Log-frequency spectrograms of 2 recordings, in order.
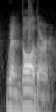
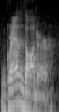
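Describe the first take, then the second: First: Granddaughter with DAUGHTER punched louder; wrong stress on DAUGHTER. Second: Granddaughter said slowly, stressed on GRAND. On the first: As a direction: hit the second part of granddaughter hard, on "daugh". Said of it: "você põe o estresse na segunda parte". (granddaughter com a tônica errada em "daughter") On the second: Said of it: "A sílaba tônica é sempre o grand". (granddaughter com a tônica em "grand") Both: Shown as a demonstration.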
